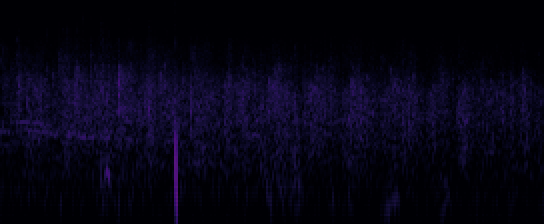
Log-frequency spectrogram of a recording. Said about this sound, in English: Give them both a round of applause.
